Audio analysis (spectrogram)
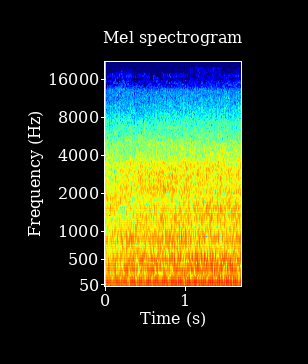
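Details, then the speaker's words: Freightliner FLD120 with Cat 3406e diesel idling after the thru shaft was pulled and the overhead checked. A deep steady idle with a heavy low throb; the vibration remains after a test drive. Some commenters suggest the timing gear; unconfirmed. "I fixed something that was wrong, but I did not fix the vibration. Ain't that fun?"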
